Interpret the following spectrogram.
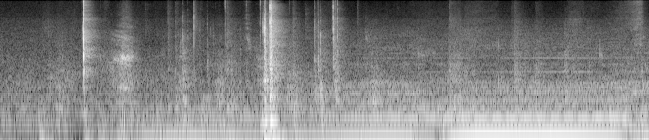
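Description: A door being handled and opened: a sharp click about a second in, then a louder click with a low thud a few seconds later. After that a low steady electrical hum sets in and gets louder past the halfway point.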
